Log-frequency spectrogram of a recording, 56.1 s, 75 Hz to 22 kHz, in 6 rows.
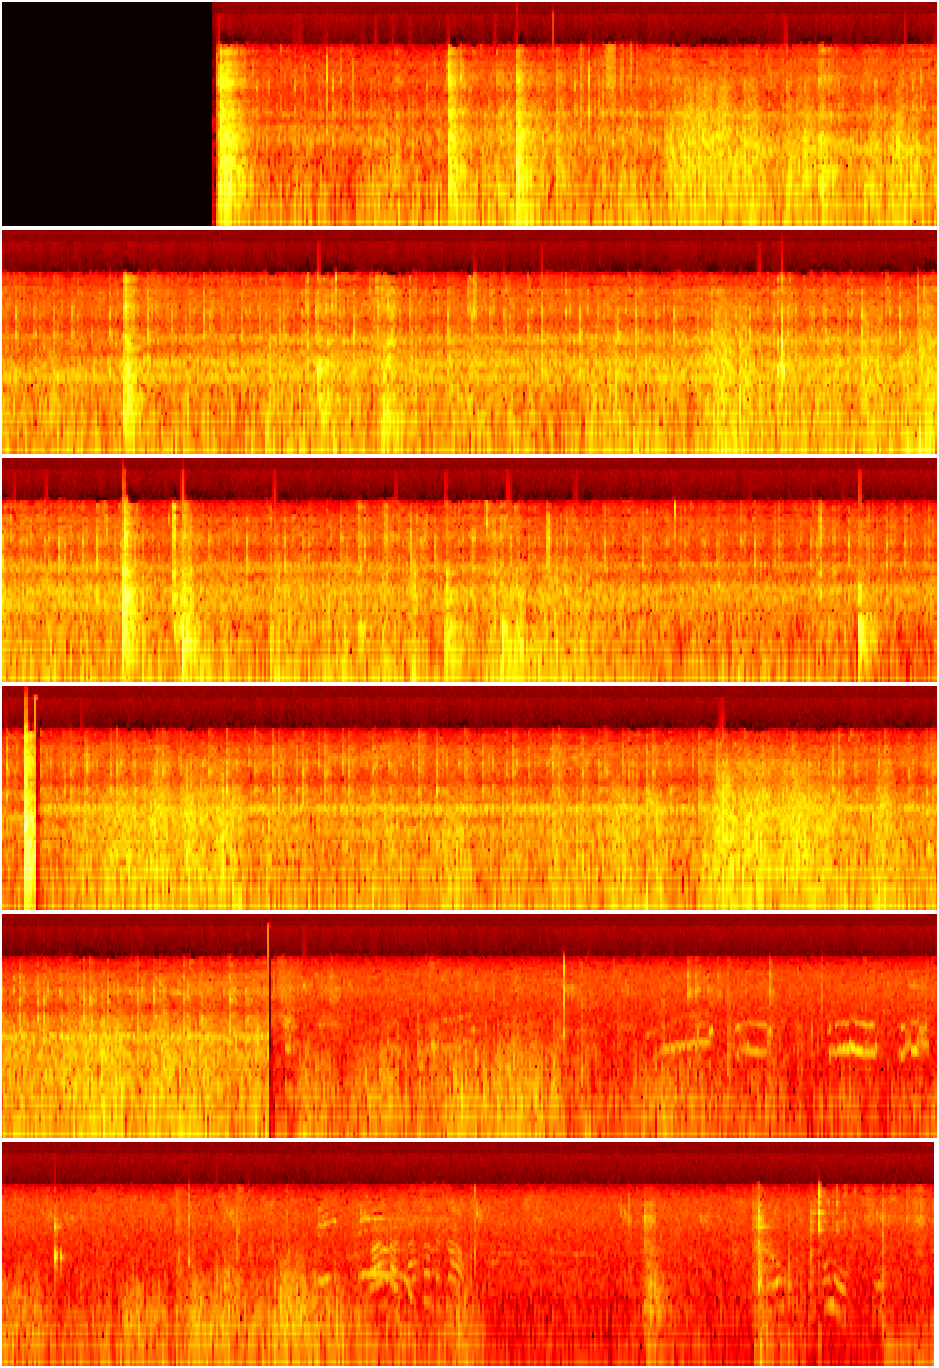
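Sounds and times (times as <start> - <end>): logs knocking into metal trailer: 2.2 - 2.7, 4.3 - 5.8, 6.7 - 15.7, 16.3 - 28.5
tractor engine idling: 2.2 - 45.2.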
